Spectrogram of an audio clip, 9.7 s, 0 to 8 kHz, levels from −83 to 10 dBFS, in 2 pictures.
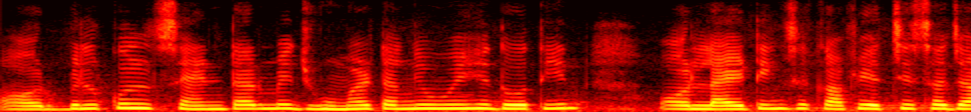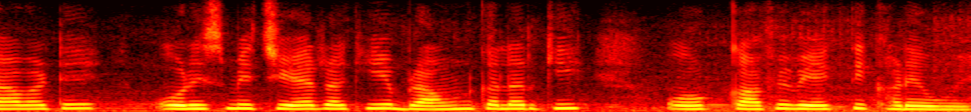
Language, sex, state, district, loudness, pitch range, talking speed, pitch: Hindi, female, Punjab, Pathankot, -15 LUFS, 250-280 Hz, 175 wpm, 265 Hz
